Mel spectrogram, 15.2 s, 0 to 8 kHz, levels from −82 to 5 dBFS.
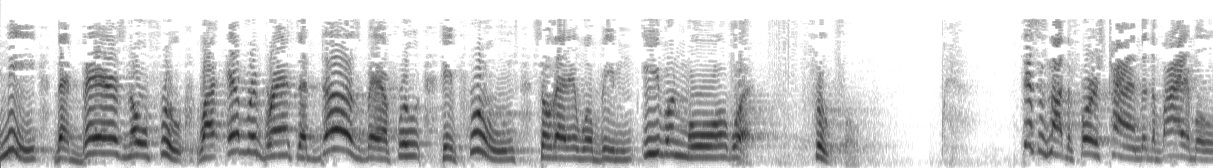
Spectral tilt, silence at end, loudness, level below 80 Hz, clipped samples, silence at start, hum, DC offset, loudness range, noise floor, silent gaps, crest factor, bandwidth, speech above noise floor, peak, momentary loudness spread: -11 dB/octave; 0 s; -17 LUFS; -66 dBFS; under 0.1%; 0 s; none; under 0.1%; 10 LU; -69 dBFS; none; 16 dB; 5.8 kHz; 53 dB; 0 dBFS; 10 LU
